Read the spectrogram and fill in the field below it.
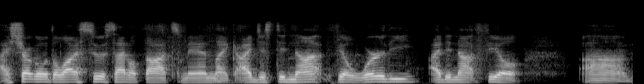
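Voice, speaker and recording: Speaking with an American accent, a man talks at a fairly slow pace. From Colorado. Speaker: teacher. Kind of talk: testimony. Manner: halting.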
